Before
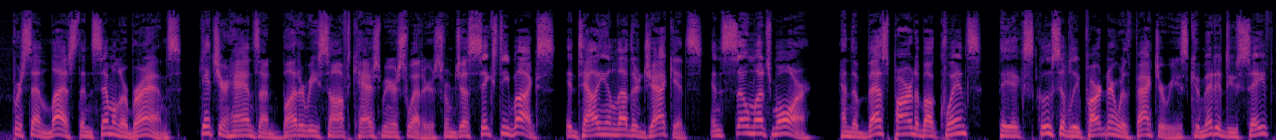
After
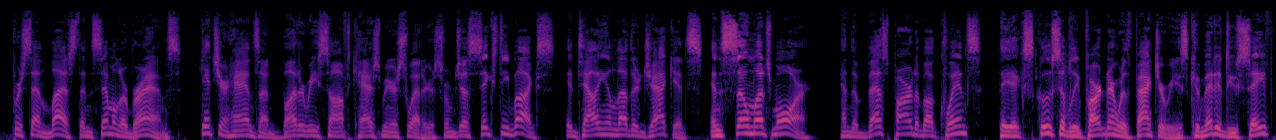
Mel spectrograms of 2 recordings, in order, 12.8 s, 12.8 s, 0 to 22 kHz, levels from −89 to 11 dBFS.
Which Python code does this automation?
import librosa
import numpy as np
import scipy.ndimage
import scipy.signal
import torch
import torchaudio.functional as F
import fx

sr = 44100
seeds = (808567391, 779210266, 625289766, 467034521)

y = fx.gain(x, sr, db=fx.line((6.75, -10.0), (7.08, 1.5), (8.03, -11.0), (9.27, -11.0), (9.87, -4.0)))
